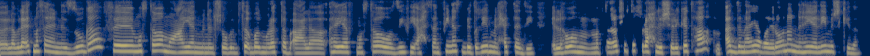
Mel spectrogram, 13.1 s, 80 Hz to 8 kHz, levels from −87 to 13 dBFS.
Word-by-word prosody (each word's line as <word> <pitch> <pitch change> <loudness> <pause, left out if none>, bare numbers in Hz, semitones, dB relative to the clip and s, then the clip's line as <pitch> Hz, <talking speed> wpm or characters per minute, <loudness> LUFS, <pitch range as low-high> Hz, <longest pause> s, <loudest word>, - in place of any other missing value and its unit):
لو 215 0 +1
لقت 240 +3 +1
مثلًا 270 -1 0
إن 225 -2 -1
الزوجة 240 - 0 0.2
في 275 -5 +5
مُستوى 275 +2 0
معَيَّن 235 -2 +1
من 220 0 -3
الشغل، 215 0 -3
بتِقبَض 225 +2 +1
مرَتّب 230 0 -2
أعلى، 210 -1 -2
هي 240 -1 +4
في 235 - -23
مُستوى 245 +4 -1
وظيفي 225 +1 -3
أحسن، 220 +2 -5
في 260 +6 -4
ناس 270 +1 0
بتغِير 230 +3 +1
من 250 -2 +1
الحتة 240 +1 -3
دي، 195 -1 -5 0.3
اللي 205 +2 +2
هو 250 +2 +5
م - - +3
ما 215 -1 -3
بتعرفش 235 +5 -1
تفرح 260 -3 0
لشريكِتها 255 - +1 0.2
قد 250 0 +2
ما 245 0 0
هي 270 +1 +3 0.2
غيرانة 250 +8 0
إن 265 -4 +1
هي 240 0 +2
ليه 255 +3 +1
مش 255 0 -3
كده. 190 -2 -6
235 Hz, 185 wpm, -24 LUFS, 220-260 Hz, 0.3 s, في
